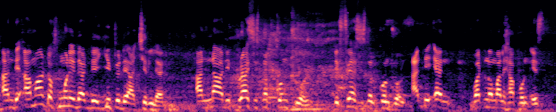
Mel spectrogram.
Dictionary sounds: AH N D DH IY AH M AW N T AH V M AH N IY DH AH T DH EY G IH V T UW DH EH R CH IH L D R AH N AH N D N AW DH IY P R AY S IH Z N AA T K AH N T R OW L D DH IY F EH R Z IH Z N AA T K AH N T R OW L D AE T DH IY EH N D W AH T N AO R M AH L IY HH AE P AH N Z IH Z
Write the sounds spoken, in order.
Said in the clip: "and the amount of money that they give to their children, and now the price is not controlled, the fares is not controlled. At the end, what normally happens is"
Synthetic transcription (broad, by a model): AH N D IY AH M AW N T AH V M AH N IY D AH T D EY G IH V T UW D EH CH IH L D L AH N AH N N AW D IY P R AY S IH S N AA T K AH N T R OW L D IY F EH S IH S N AA T K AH N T R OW L AA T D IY EH N D W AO T N AO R M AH L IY HH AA P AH N IH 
